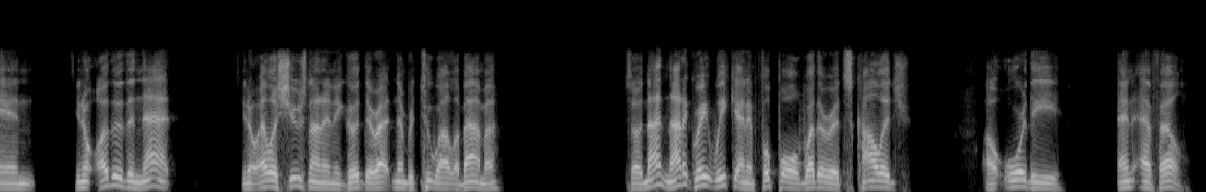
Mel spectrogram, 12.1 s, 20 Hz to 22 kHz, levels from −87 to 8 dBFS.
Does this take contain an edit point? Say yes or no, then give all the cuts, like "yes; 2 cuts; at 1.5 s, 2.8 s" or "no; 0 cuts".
yes; 1 cut; at 6.1 s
